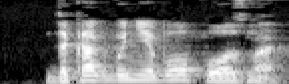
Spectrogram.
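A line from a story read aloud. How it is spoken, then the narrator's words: Laughing. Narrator (Russian): рассмеялся научник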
